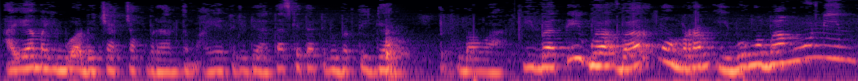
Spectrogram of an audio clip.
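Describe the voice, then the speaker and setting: A young woman, hosting a casual chat and telling a story in an animated, dramatic way. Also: a little high, quick pace, slight background noise. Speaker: host. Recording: echoey room.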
